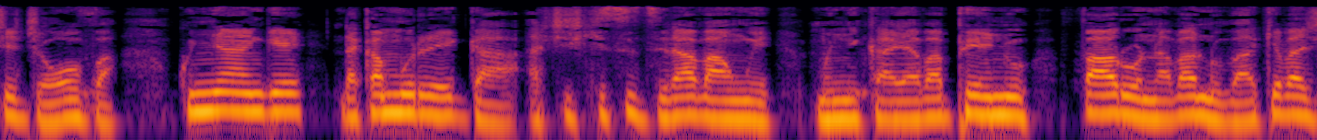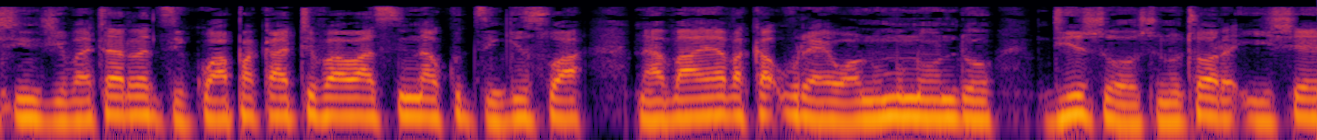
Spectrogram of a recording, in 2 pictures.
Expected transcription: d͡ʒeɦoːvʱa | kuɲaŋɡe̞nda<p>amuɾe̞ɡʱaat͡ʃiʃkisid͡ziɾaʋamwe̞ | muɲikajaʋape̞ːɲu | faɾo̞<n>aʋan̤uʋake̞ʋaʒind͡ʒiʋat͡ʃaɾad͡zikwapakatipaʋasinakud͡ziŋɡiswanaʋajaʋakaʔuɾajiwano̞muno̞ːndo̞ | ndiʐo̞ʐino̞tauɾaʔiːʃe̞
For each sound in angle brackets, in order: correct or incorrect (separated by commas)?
incorrect, correct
